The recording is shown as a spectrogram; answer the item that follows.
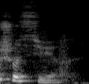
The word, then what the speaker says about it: chaussure: On entend le son O dans la première et la deuxième syllabe. Dans la première syllabe, encore une fois, ce sont les lettres A et U qui font le son O.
